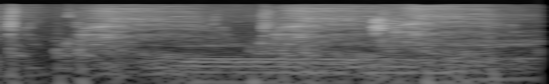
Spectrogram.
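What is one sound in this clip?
A blow lands with a short thud.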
